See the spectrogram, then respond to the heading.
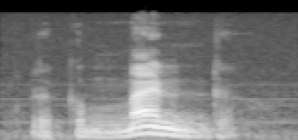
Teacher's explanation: recommend third syllable gain stress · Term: word stress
